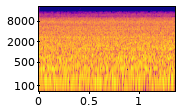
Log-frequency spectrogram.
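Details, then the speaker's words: Old Carlton air conditioner: compressor kicks in with a steady even hum under the fan rush, no knocking or rattling, and cold air comes out; normal compressor operation. "Yay, did you hear that? Compressor just kicked in."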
